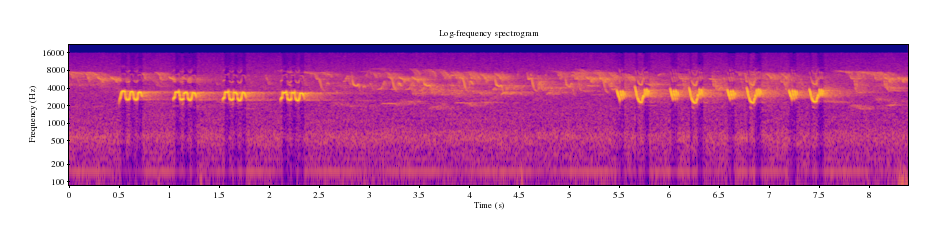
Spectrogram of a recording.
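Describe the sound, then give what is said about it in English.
A song thrush sings, repeating a clear phrase four times in quick succession, then switching to a run of rapid, repeated whistled notes, with faint background birdsong throughout. “Widespread throughout Europe and as far east as Siberia, northern populations are migratory, heading to Africa, whereas our song thrushes tend to be residents.”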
